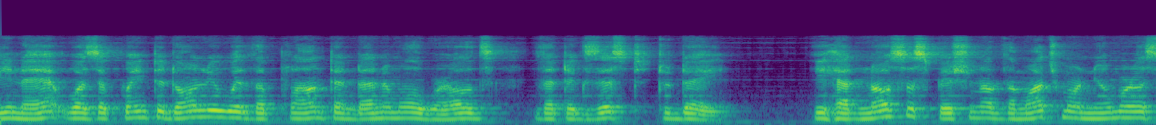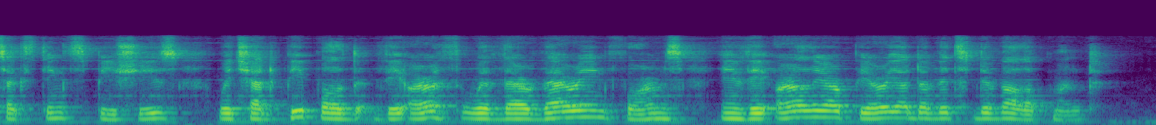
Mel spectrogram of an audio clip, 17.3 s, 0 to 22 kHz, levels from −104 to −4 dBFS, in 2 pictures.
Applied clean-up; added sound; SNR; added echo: neural separator model SepFormer DNS4.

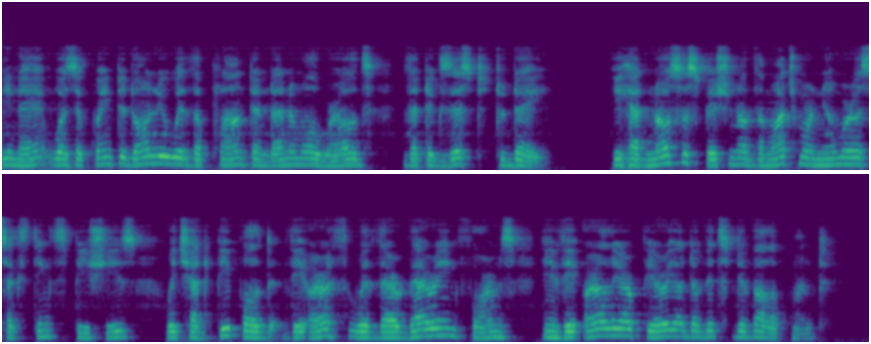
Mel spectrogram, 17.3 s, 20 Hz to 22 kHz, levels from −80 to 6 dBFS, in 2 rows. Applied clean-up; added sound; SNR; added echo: neural mask model DeepFilterNet 3.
